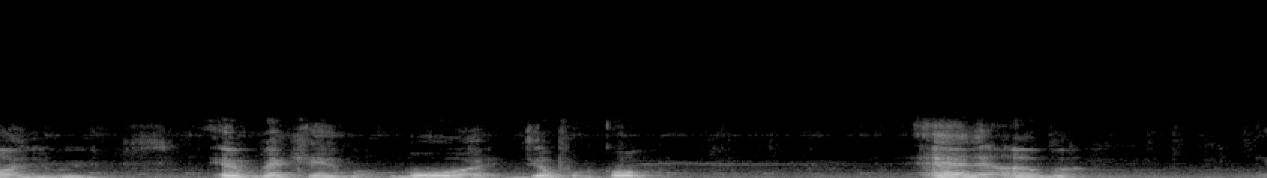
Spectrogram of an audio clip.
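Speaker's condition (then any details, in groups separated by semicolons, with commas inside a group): Cerebral palsy; lifelong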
